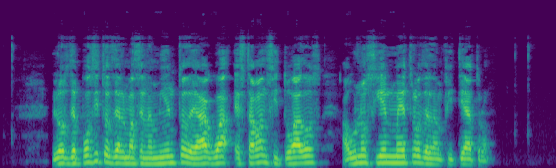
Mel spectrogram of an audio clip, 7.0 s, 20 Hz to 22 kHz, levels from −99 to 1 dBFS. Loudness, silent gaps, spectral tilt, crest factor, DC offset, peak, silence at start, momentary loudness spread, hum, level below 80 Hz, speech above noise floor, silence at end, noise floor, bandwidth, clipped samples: -18 LUFS; none; -6 dB/octave; 16 dB; under 0.1%; -2 dBFS; 0.65 s; 8 LU; none; -58 dBFS; 41 dB; 0.85 s; -58 dBFS; 9.2 kHz; under 0.1%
